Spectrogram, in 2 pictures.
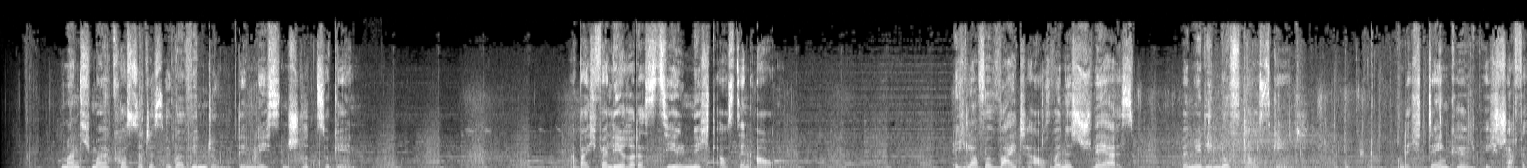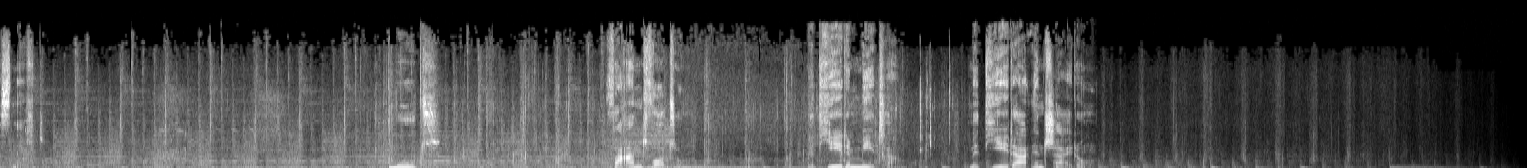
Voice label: werbung nachdenklich

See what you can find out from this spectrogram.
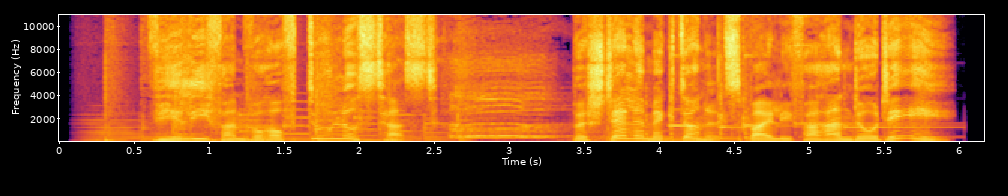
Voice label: werbung motivierend; lieferando

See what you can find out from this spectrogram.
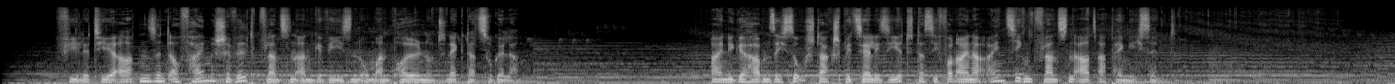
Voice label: doku informativ

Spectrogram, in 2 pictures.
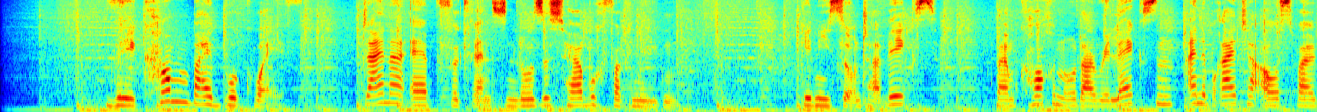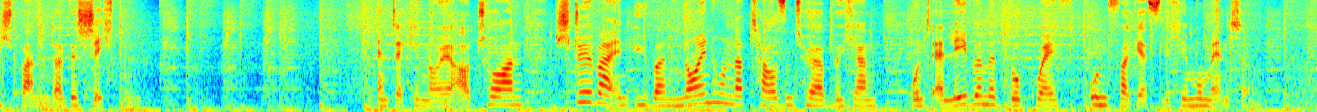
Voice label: werbung selbstbewusst

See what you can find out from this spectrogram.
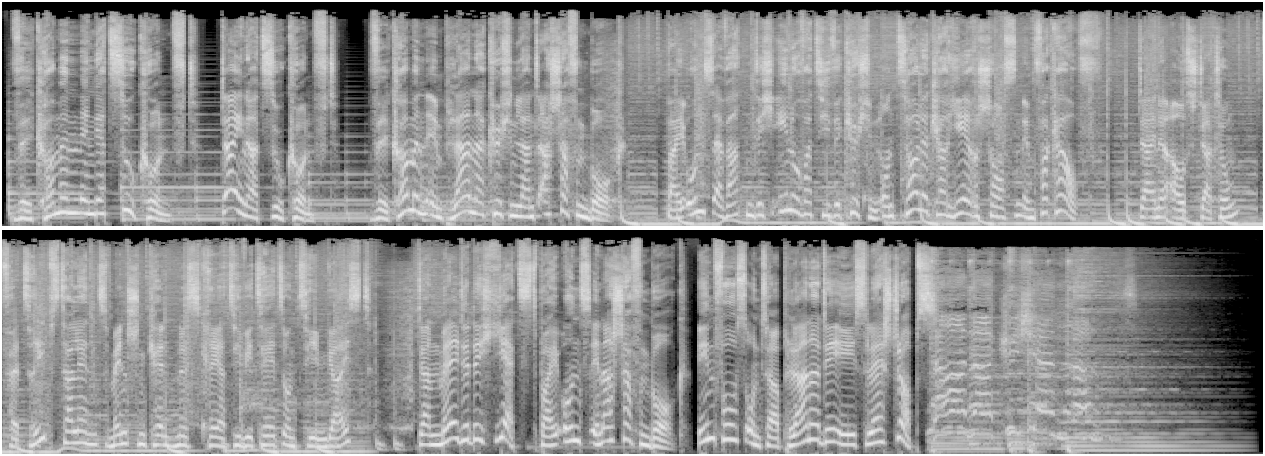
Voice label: radiowerbung recruiting begeisternd; planakuechen

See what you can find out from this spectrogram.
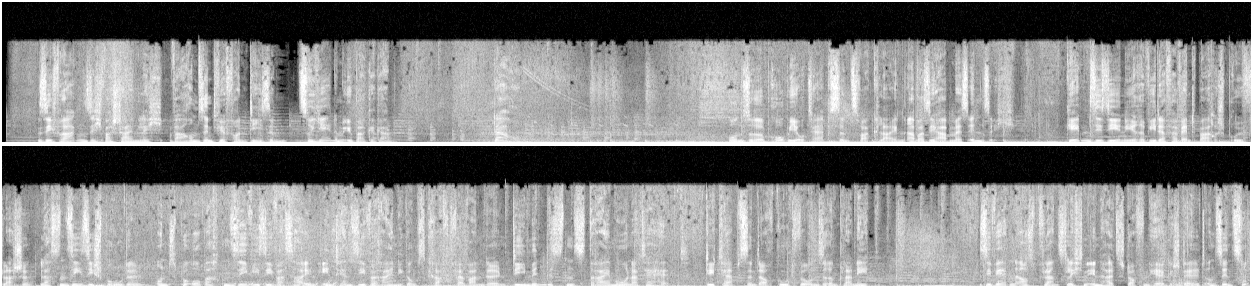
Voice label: erklaerfilm putzmittel freundlich werblich

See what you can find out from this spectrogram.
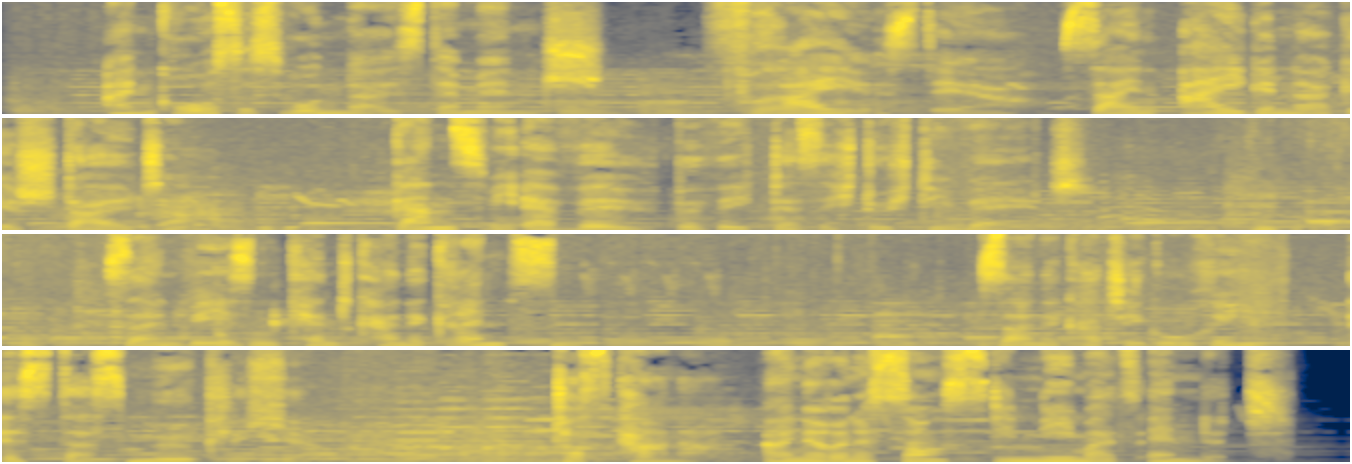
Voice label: werbung staunend

